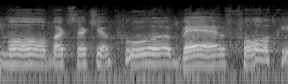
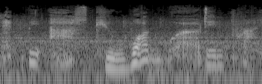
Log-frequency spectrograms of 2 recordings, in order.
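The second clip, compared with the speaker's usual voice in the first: confiding aside; 9 dB quieter than usual. Acted. Lear asks a private word.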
